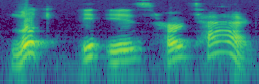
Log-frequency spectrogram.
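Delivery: slow, lifted story voice; teacher reading the story aloud to children. Acted. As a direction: read it slowly and brightly. Reads story line aloud.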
